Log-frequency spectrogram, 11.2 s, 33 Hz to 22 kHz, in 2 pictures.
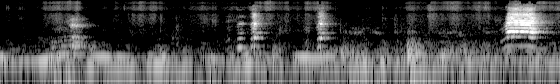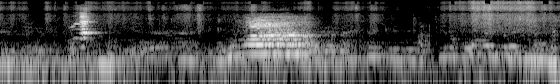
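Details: Okayu the goat delivering two kids at Yoshigake Farm on 3 May 2023, watched by volunteers over Golden Week; a short sharp cry mid-way, then a longer wavering bleat, with people talking quietly throughout.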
